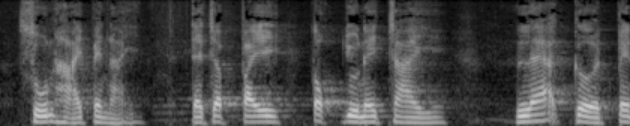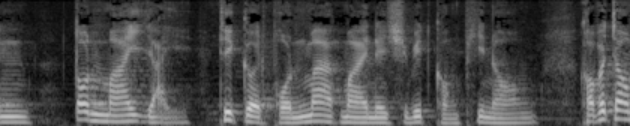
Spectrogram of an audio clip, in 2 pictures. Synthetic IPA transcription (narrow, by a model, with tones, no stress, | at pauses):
suː˩˦nɦaː˩˦jpa˧jna̰˨˩˦j | t̪ɛː˨˩t͡ɕa˨˩ʔpa˧jt̪o˨˩k̚juː˨˩na˧jt͡ɕa˧j | lɛ˦˥kɤː˨˩t̪̚pe˧n | t̪o˥˩nmaː˦˥jːa̰˨˩j | t̪ʰiː˥˩kɤː˨˩t̪̚pʰo˩˦nmaː˥˩k̚maː˧jna˧jt͡ɕʰiː˧wi˦˥t̪̚kʰɔː˩˦ŋpʰiː˥˩nɔː˦˥ŋ | kʰaː˧˥˩pʰa˥˩t͡ɕa˥˩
